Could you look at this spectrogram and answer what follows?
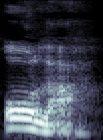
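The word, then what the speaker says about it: ụlọ: egde of Nigeria so house is pronounced hola hola is housed in the Ebola news of Nigeria again is hola which is house all right let me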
